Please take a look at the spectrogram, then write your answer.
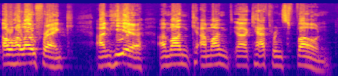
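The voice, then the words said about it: Older woman's New York accent. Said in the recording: “Her voice is amazing. ... Can you do a New York voice?”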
